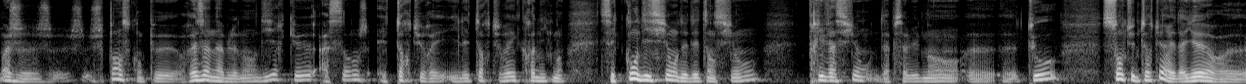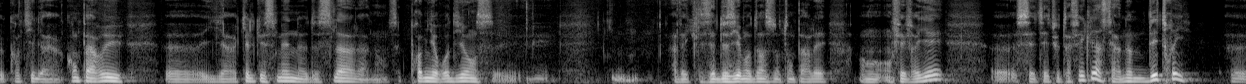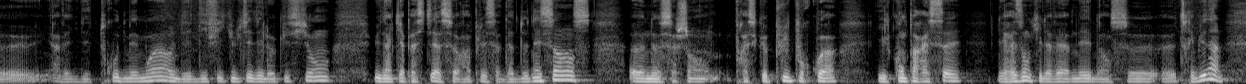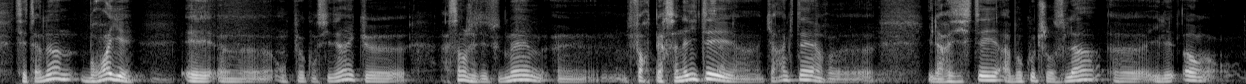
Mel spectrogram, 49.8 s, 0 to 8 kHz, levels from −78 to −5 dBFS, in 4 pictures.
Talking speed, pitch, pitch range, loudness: 160 wpm, 110 Hz, 100-135 Hz, -26 LUFS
